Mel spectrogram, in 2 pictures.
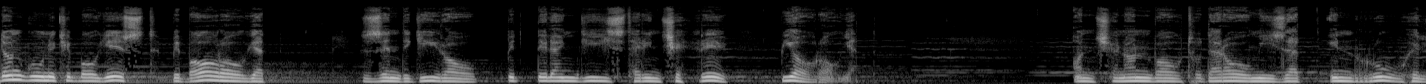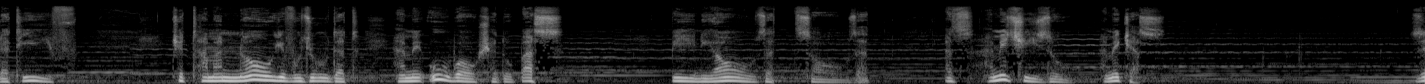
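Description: No technical faults are audible.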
